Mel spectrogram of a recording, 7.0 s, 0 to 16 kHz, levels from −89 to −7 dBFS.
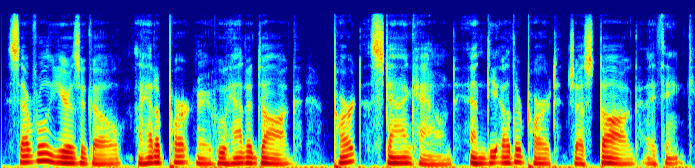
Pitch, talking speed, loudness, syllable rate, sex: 115 Hz, 190 wpm, -16 LUFS, 4.4 syllables/s, male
